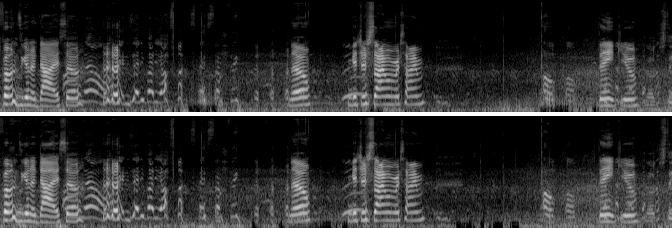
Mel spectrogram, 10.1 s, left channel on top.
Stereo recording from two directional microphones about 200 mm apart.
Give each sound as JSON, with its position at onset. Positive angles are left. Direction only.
{"t": 0.0, "sound": "a woman's voice", "side_deg": 5}
{"t": 1.3, "sound": "a sound", "side_deg": 5}
{"t": 1.5, "sound": "speech", "side_deg": -10}
{"t": 3.2, "sound": "vehicle", "side_deg": -60}
{"t": 4.4, "sound": "a woman's voice", "side_deg": -10}
{"t": 8.1, "sound": "a woman's voice", "side_deg": -15}
{"t": 9.7, "sound": "speech", "side_deg": 40}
